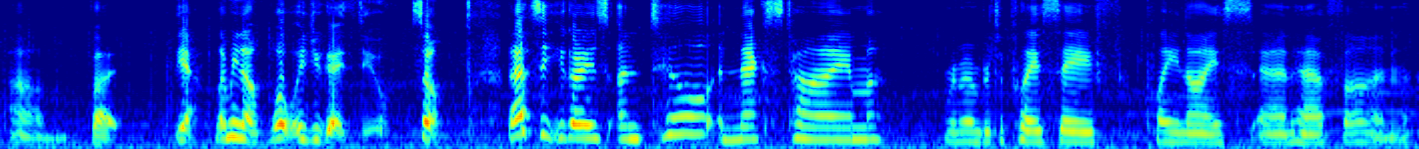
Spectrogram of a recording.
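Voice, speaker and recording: A woman's voice: medium pitch, expressive, slow, a bit bright, slight background noise. A woman hosting a gaming let's play, talking casually to her viewers in a rambling, chatty way. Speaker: host of a video game let's play channel.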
